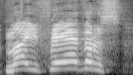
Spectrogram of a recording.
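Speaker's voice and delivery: loud, high, drawn-out shriek; scream. A narrator's reading. Falco over burning feathers, high scream. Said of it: "Falco screamed".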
